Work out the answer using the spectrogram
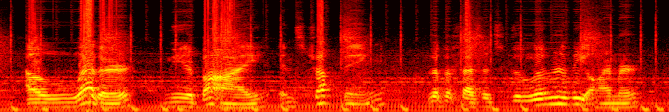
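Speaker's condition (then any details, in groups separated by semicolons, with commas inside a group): No condition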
